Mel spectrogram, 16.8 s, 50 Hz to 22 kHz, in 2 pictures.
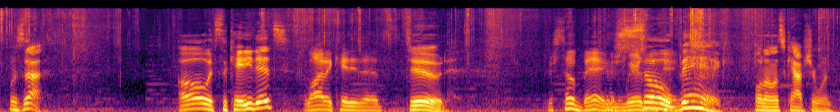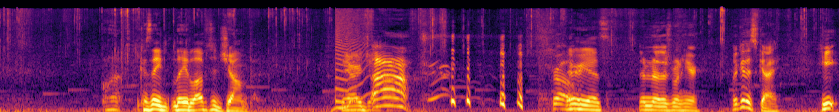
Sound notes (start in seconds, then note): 11.7 cartoon jumping sound; 12.2 laughs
